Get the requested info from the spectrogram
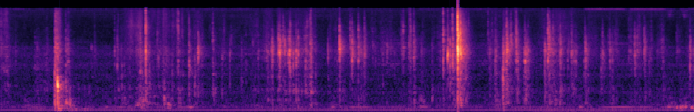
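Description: Unboxing handling noise: a thin plastic bag crinkling and rustling as it is picked up and opened, with irregular small clicks and taps. A sharp tap stands out a little before six seconds in.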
